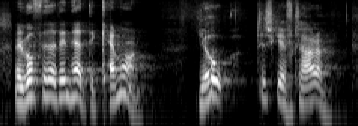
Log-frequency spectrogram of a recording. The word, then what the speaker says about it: Decameron: Og det er Decameron, det er med C, ikke? Og ligesom i corona. Og det er udtalt som K. Så den endte med at komme til at hedde Decameron.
